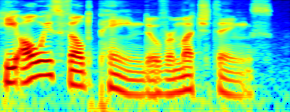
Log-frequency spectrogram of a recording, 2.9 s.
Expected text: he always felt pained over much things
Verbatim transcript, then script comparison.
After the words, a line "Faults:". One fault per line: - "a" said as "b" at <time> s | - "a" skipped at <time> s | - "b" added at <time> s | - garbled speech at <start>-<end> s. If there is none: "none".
he always felt pained over much things
Faults:
none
